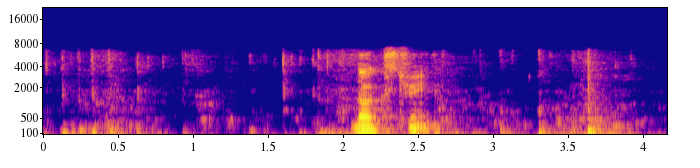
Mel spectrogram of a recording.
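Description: Typing on a computer keyboard: quick, uneven key clicks.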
